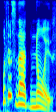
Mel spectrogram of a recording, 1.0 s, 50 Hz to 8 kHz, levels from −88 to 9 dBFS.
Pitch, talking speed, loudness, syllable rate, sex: 220 Hz, 230 wpm, -17 LUFS, 5.4 syllables/s, female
